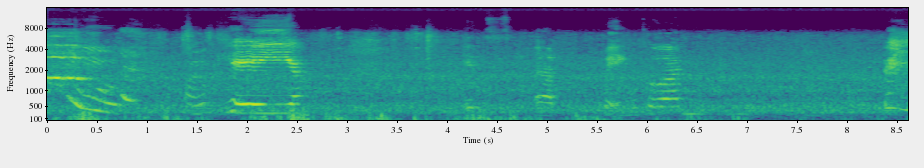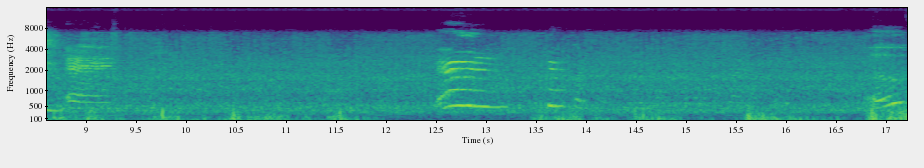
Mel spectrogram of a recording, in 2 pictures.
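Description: Two young girls talk playfully close by.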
